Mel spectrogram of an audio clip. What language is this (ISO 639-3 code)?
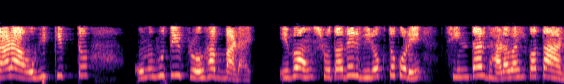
ben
